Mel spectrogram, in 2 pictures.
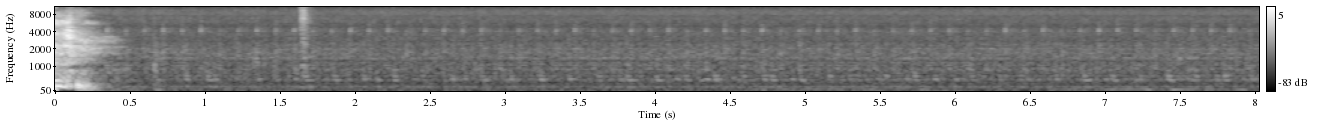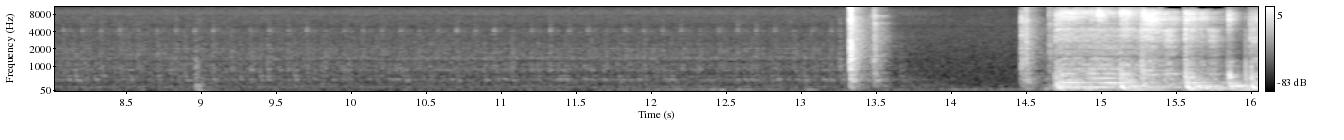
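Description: Faint steady whir of a Sears boombox's cassette deck winding the tape, then a sharp mechanical click of the deck's controls about thirteen seconds in. Music from the boombox's speakers starts loud about a second later.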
